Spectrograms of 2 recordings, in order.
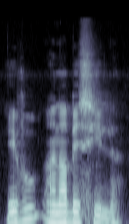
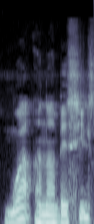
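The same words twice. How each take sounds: First: Said in the usual way. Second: IMBÉCILE echoed back in offended disbelief; rising on MOI, as a stung question; indignant exclamation. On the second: A narrator's reading. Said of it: "s'écria l'Anglais".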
